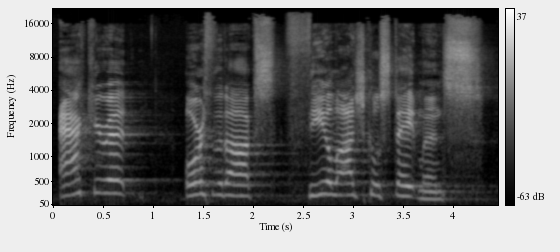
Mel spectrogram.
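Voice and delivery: sarcastic build on accurate, orthodox; punched adjectives. Acted. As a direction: hammer each word of the list. Listing empty correct words.

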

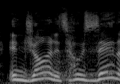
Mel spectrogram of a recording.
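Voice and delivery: usual speaking voice

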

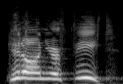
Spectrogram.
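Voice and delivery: Jesus calling the listeners, loud and high; loud preaching call. Acted. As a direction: call it out from the pulpit. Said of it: "He says".

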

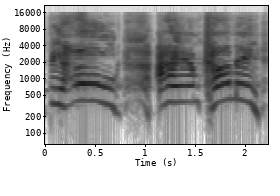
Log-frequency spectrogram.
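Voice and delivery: highest, drawn-out preacher shout, slow; leaning into it. Retold or imitated. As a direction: really lean into the proclamation. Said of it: "he really leaned into it".

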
